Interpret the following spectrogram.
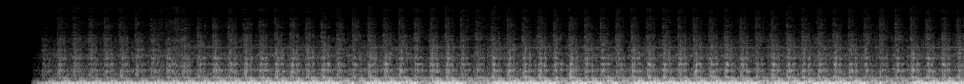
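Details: Mercedes-Benz C200 backfires and misfires under power when pulling off, sounding like it runs on only two or three cylinders, with an uneven stumbling beat and loss of power; coil packs and all four plugs tested firing; owner suspects the throttle body.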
